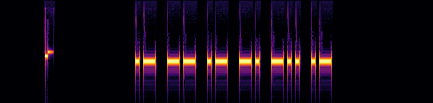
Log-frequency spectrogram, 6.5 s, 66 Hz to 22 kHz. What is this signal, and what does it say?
Morse code, heard as a keyed tone, about 21 wpm, 700 Hz. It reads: AMANDA
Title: USA Common Names - 20wpm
